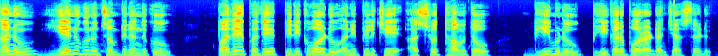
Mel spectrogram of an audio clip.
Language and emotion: Telugu, neutral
